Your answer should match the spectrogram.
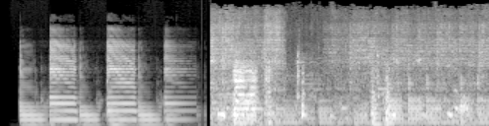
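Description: A short intro sting of four sustained chords, the last one fading out. About three seconds in it cuts to live amplified electric guitar notes over stage and amp noise during a band's soundcheck.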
